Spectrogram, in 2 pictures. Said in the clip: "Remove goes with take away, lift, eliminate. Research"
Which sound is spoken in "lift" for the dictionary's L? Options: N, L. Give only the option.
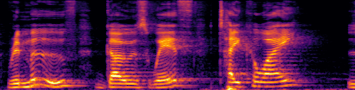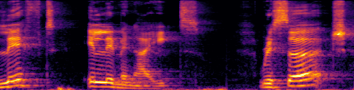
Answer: L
